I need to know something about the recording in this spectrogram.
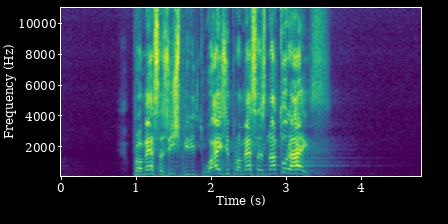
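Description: A middle-aged man speaks with animation through a microphone in a room with a slight echo.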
